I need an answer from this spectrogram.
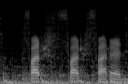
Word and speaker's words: Farfarello: Farfarello.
